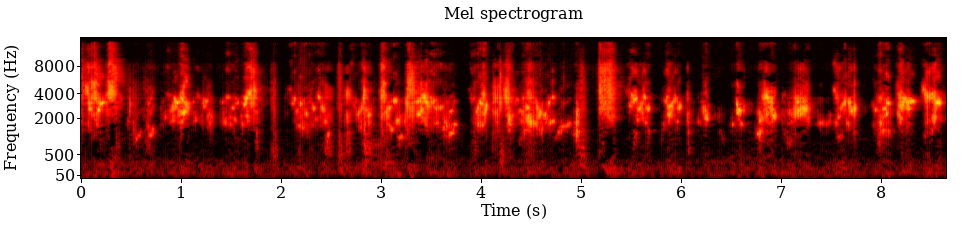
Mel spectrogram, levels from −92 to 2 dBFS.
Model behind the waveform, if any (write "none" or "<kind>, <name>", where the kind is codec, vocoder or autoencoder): vocoder, BigVGAN v2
